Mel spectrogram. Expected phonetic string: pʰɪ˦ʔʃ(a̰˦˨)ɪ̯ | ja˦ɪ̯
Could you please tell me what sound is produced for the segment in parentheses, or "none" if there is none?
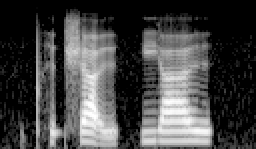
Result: a̰˦˨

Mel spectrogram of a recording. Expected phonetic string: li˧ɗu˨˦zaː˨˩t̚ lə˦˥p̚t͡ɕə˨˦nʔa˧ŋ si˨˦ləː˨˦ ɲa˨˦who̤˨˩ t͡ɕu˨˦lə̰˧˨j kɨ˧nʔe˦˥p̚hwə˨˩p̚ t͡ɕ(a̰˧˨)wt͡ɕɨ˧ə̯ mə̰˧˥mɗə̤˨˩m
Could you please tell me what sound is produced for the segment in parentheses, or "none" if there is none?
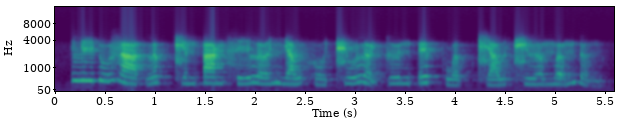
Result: a˨˦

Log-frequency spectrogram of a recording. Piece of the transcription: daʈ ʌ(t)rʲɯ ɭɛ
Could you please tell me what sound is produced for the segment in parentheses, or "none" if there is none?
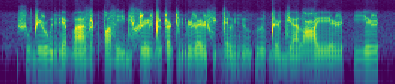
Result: ʈ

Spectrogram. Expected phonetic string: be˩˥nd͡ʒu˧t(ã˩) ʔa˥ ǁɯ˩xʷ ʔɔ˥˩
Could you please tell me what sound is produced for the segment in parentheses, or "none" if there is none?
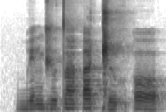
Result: ã˥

